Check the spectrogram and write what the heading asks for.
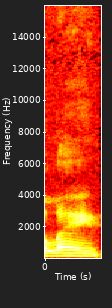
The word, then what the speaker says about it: Elaine: I may be a short timer, but you don't have to be at our school very long to know that Elaine rhymes with pain.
